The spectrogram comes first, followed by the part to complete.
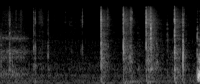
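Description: A quick run of sharp clicks of hard plastic starting about a second in, as the clear LEGO gyrosphere shell is pressed and turned by hand; its inner frame is catching and will not move freely.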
